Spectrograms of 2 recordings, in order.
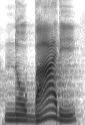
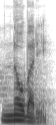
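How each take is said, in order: First: The stress is on the second syllable. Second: The stress is on the first syllable. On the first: The speaker calls it wrong. "em vez de você falar nobody" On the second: The speaker calls it right. "tenta falar nobody"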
